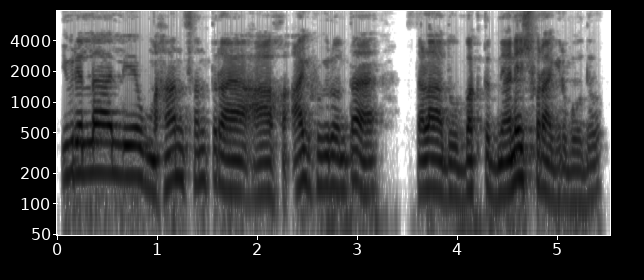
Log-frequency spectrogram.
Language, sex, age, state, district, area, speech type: Kannada, male, 30-45, Karnataka, Dharwad, rural, spontaneous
